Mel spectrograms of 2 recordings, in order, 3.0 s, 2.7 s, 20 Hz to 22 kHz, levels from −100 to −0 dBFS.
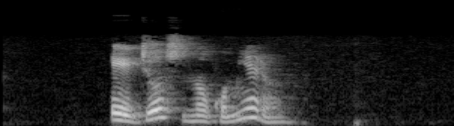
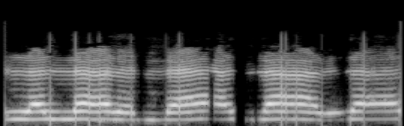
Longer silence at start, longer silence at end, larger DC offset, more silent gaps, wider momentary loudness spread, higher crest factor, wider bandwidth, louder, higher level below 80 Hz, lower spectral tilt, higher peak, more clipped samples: first, 0.75 s vs 0.05 s; first, 1.1 s vs 0 s; neither; second, none vs 1.59-1.64 s; first, 11 LU vs 7 LU; first, 22 dB vs 16 dB; about the same, 7.4 kHz vs 7.2 kHz; second, -24 LUFS vs -18 LUFS; second, -76 dBFS vs -56 dBFS; about the same, -5 dB/octave vs -5.5 dB/octave; second, -6 dBFS vs -2 dBFS; neither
